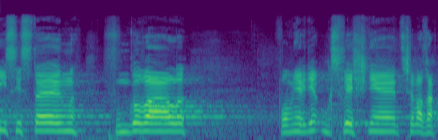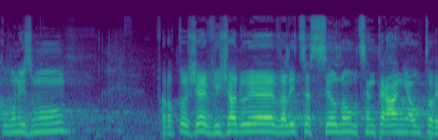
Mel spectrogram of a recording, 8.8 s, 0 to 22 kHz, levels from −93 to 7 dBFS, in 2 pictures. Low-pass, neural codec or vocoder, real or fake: 14.4 kHz; none; real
